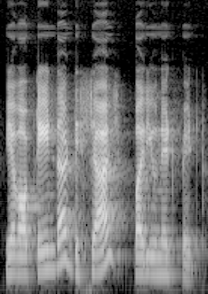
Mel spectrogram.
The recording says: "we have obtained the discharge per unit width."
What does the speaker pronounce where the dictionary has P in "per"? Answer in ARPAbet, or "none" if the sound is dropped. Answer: P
